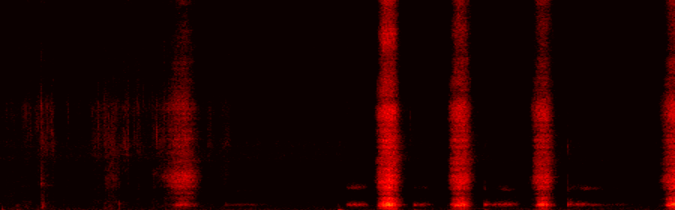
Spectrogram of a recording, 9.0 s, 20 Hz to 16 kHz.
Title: Day 3 of my cold - Tired sneezes and snotty blows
